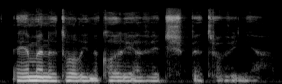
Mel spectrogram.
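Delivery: almost too soft to hear. Narrating a scene, voicing a man introducing himself: almost too soft to hear. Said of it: "he'll softly say, almost too soft to hear".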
